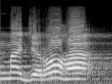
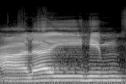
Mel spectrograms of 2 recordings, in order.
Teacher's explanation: harokat fathah hanya dirubah menjadi condong ke kasro jadi e bunyinya apa bismilahi majreha bukan majroha majreha wa mursaha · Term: imala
